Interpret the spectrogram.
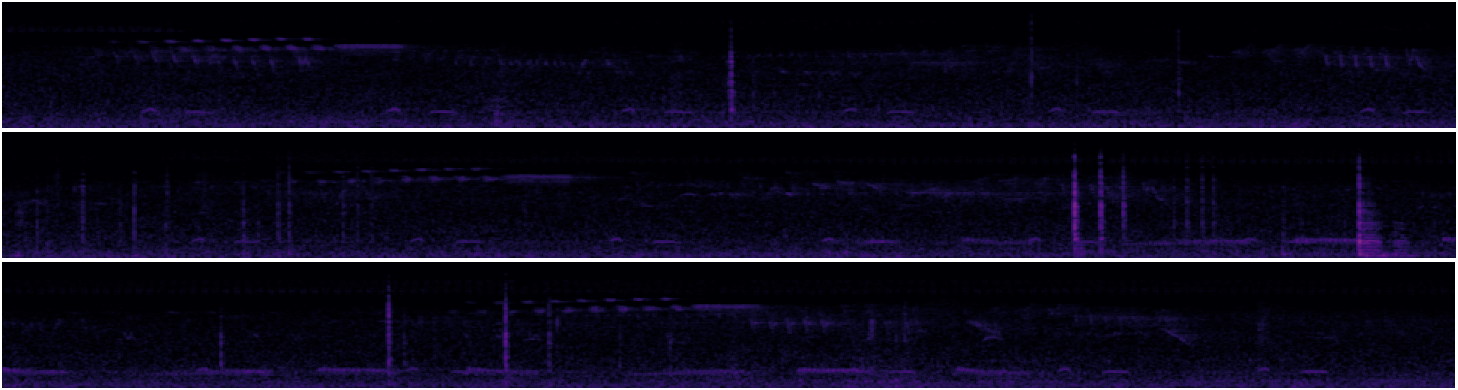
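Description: Faint outdoor quiet with a songbird singing a short trilled phrase three times, about ten seconds apart. A few sharp clicks stand out, the loudest about two-thirds of the way through.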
